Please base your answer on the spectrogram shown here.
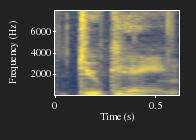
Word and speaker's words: Duquesne: Kind of like Novocaine, but it's Duquesne.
